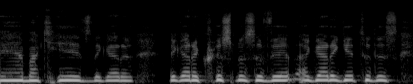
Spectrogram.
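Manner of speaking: play-acted, tearful, crying, pleading voice. Retelling begging a cop to be let go: imitating own past crying plea. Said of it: "I went up to him crying, like".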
